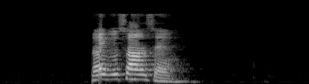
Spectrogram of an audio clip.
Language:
Japanese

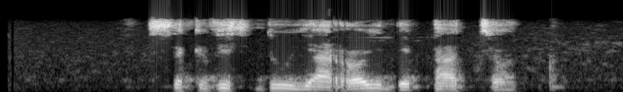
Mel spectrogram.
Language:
Esperanto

